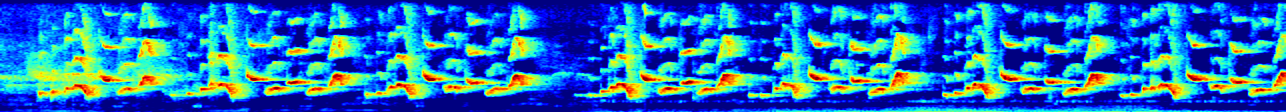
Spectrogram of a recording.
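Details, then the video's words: Female Oriental magpie-robin ngobra call, meant to set off a male's calling: rapid repeated chattering, rising whistled notes in continuous bursts, a brief gap mid-way, with a low rumbling hum underneath in the second half. "kacer betina NGOBRA bikin jantan manapun langsung ikut ngobraa"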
